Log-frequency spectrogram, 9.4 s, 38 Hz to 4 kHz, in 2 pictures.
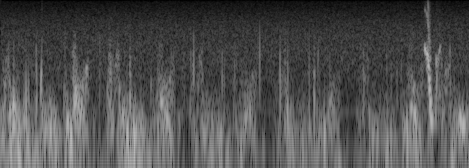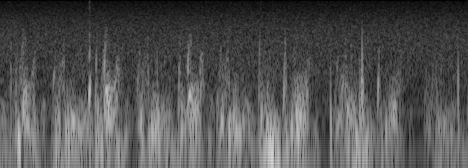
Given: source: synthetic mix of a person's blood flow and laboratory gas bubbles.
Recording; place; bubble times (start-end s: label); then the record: Doppler ultrasound of blood flow; precordium
4.21-4.43 s: bubbles
5.54-5.62 s: bubbles
From the record:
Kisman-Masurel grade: 113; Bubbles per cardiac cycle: 1 to 2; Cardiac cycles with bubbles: 1 to 10%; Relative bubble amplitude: loud (0.450 to 0.775); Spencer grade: 1 (occasional bubble signal discernible with the cardiac motion signal, with majority of cardiac periods free of bubbles); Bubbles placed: only in the low amplitude regions of the cardiac cycle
